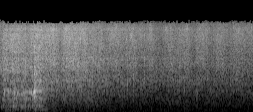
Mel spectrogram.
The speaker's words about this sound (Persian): گوشت کاملا داره پخته میشه، حرارت رو کم میکنیم.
